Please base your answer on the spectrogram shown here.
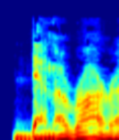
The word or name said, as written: demeraran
